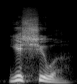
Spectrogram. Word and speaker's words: Yeshua: to complete the contraction by taking out the syllable ho and Contracting what's left we get Yeshua yud Sheen VAV aim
